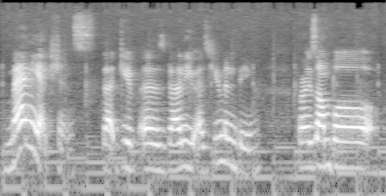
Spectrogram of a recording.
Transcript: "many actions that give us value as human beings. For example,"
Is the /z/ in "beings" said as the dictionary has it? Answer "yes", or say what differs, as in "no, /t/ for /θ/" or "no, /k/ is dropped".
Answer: no, /z/ is dropped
